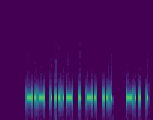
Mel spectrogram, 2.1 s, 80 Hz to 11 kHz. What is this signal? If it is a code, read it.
Morse code, heard as a keyed tone, about 46 wpm, 700 Hz. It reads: K4ENS DE
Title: USA Callsign DE Callsign 45wpm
